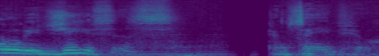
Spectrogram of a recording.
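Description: A man speaks in an animated tone with lively intonation. His pitch is fairly high, and vocal fry comes through. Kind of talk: sermon. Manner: animated, fervent preacher's cadence, repeating lines and calling for amens; emphatic, declamatory, hammering each point with repetition.

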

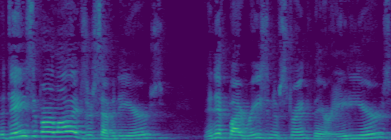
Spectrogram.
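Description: A man speaks at a high pitch and moderate pace with very wide pitch swings. Audible room echo and noticeable background noise surround his voice. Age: 40s. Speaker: pastor. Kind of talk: sermon. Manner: animated.

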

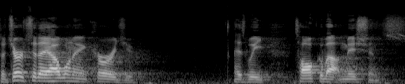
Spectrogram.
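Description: A man with a Southern US accent speaks at a moderate pace with ordinary pitch variation. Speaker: preacher. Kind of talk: sermon. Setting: church. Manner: halting.

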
